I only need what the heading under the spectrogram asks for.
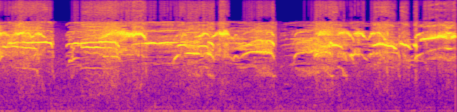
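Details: At a Madrid peregrine falcon nest, the female brings in pigeon remains mid-morning; sustained piercing, wavering wails run almost continuously, broken by a couple of short pauses, over a low steady hum.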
